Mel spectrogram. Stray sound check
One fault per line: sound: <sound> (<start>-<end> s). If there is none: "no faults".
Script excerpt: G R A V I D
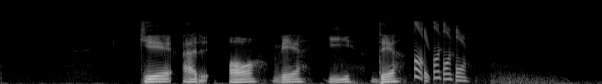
sound: chirp (4.1-4.8 s)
